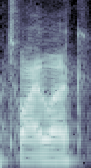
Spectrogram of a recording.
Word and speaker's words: Twi'lek: Twi'lek? Twi'lek? Yeah, Twi'lek.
